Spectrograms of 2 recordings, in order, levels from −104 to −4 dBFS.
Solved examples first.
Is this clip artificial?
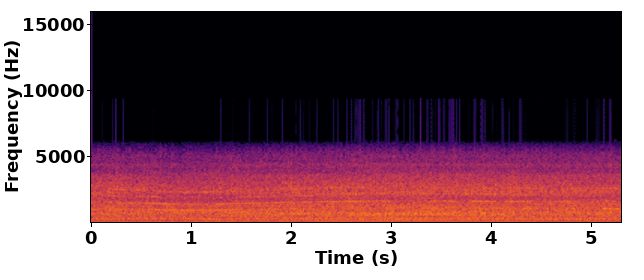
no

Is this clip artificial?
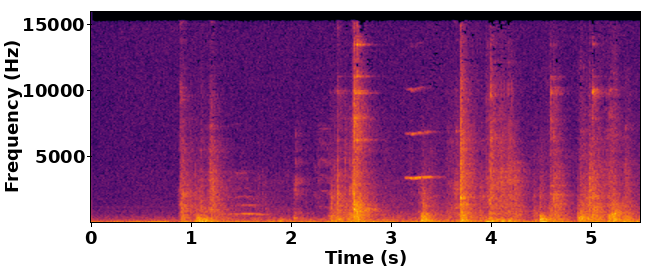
no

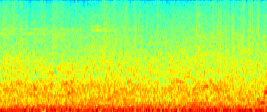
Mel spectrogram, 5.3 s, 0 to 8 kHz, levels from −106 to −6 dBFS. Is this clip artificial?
no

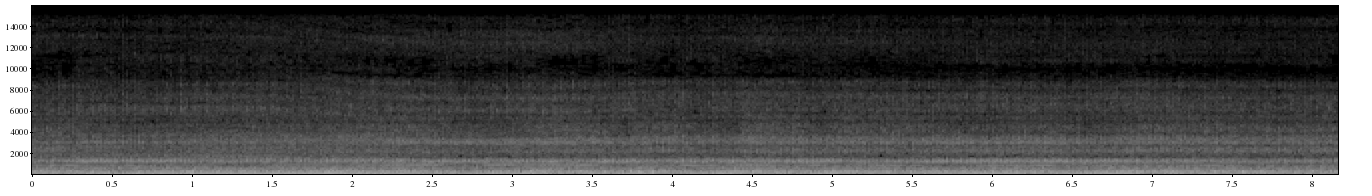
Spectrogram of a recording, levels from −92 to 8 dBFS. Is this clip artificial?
no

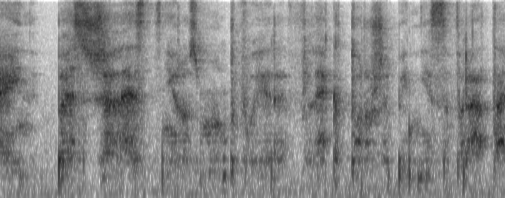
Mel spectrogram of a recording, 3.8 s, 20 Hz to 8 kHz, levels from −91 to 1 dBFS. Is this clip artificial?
no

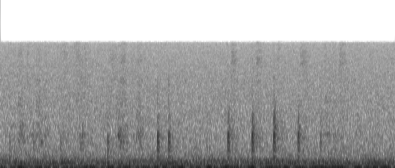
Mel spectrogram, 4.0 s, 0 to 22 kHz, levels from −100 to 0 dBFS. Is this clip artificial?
no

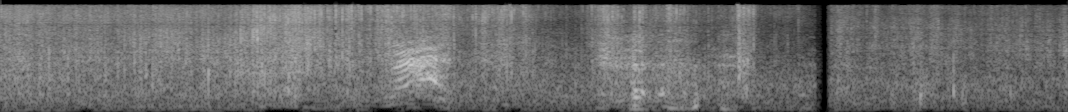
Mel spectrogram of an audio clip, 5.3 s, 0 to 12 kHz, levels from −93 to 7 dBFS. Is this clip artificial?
no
